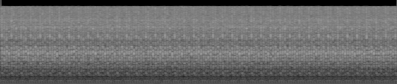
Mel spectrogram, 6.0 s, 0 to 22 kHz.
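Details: BMW 320d diesel at a steady idle with a sharp regular clatter near 170 a minute and an uneven misfiring beat; injectors or tappet suspected, but garage and seller have not found the cause in over a month.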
